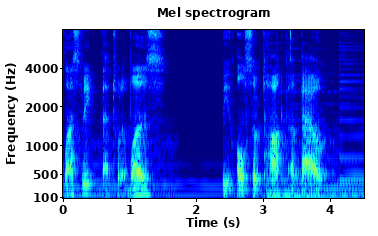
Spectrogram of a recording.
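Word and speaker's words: は: week, that's what it was. We also talked about the particle ha, which is pronounced, in this case, as wa, specifically when we connect it to two nouns.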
